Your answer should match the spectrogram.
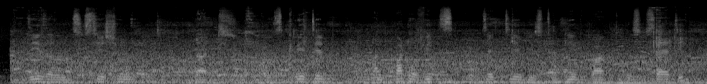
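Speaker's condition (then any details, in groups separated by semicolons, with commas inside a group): No condition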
